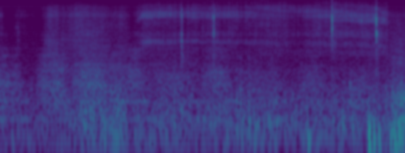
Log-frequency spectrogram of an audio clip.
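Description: Faint hiss of masking tape being pulled off the roll and pressed along a car's sheet-metal body panel, with a few light ticks.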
